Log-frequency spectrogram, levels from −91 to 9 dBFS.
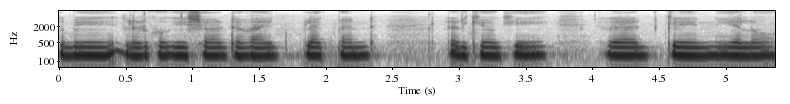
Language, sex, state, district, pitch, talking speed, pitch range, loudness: Hindi, female, Bihar, West Champaran, 170 Hz, 155 wpm, 165-170 Hz, -15 LUFS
